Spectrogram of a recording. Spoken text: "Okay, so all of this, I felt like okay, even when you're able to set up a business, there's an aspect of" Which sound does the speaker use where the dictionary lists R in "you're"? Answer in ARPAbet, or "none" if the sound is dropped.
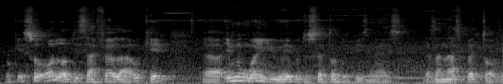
W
